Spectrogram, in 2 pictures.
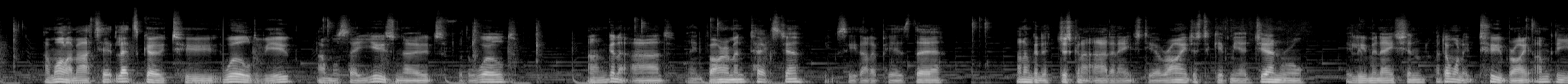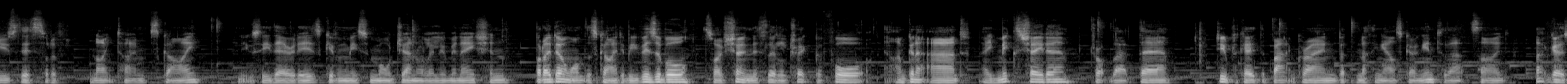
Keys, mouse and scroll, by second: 0.3 middle click, 0.4 shift+a, 0.9 click, 4.9 shift+middle click, 6.3 click, 9.6 click, 15.2 click, 17.8 click, 18.6 scroll up 1, 20.0 middle click, 21.4-23.3 scroll down 1, 25.8 click, 27.6 shift+d, 28.4 click.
